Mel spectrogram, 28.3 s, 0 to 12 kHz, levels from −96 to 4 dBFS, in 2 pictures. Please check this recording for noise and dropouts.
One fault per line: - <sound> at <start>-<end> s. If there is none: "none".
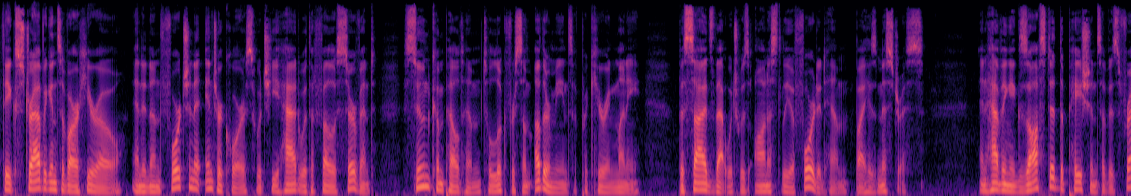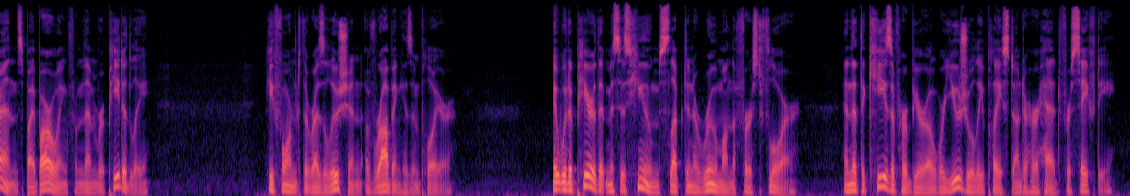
none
